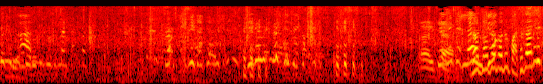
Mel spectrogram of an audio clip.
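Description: Several people's voices overlapping in conversation, with rising and falling calls that get louder near the end.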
